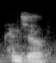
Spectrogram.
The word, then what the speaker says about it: Renzo: Yeah, that's how they pronounce it, the Brazilian with the R.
